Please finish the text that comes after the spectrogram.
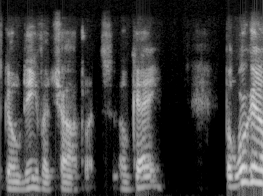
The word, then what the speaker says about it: Godiva: Brussels I always thought that this was the Godiva Chocolate here however I was Ed and I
